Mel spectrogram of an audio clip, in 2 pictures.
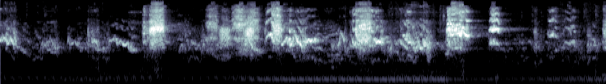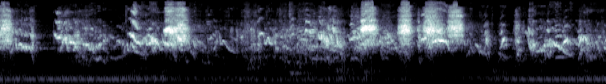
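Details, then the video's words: Busy chatter from a breeding pair of pet budgerigars: short high chirps and rasping twitters in clustered bursts with brief gaps, a soft low hum beneath. "Adorable Budgies Chirping Sounds"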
